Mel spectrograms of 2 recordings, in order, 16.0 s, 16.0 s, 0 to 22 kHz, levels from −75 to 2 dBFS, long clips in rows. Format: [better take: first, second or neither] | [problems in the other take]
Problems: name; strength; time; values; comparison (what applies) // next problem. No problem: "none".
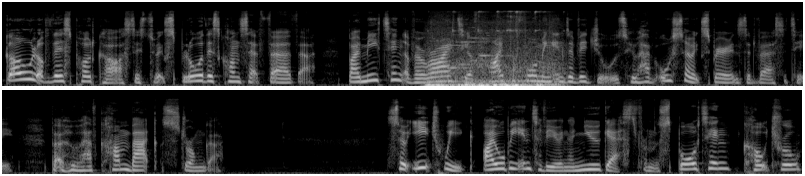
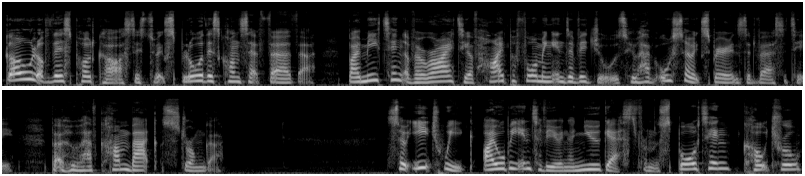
second | phone ringing; loud; from 4 to 5.5 s; peak 5 dB above the speech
